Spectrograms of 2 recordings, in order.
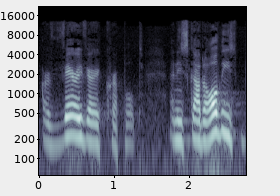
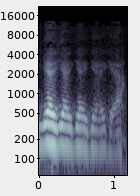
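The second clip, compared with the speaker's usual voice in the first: dismissive; 5 semitones lower than usual. Retold or imitated. Speaker showing how she might have ignored God's voice, dismissive. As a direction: imitate someone half-listening, waving it off in a low voice. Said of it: "Instead of saying".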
